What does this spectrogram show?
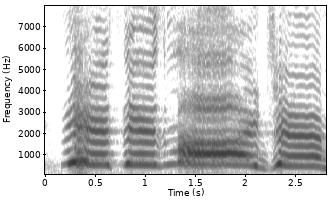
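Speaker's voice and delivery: slow, high furious shout; yelling. Retold or imitated. Trainer yelling at her failing team, furious shout. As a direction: roar it, dragging every word. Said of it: "She's yelling".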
